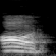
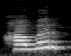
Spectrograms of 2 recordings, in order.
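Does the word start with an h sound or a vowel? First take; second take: vowel; h sound. First: The word begins directly with a vowel. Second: The word begins with a sounded h. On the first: The speaker calls it right. "இதுல வந்து ஹெச் silent" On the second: The speaker calls it wrong. "இத நிறைய பேரு ஹவர் அப்படின்னு சொல்றோம். ஹவர் கிடையாது"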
